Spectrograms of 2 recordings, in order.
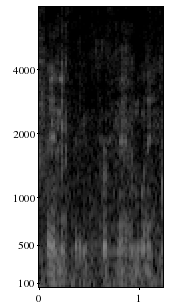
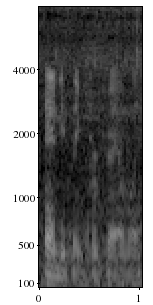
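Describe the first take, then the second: First: Mock Dom Toretto line. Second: Low gruff solemn delivery; deep movie hero line. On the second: Pretend. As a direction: say it like a tough-guy movie hero. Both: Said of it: "Say it one more time".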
